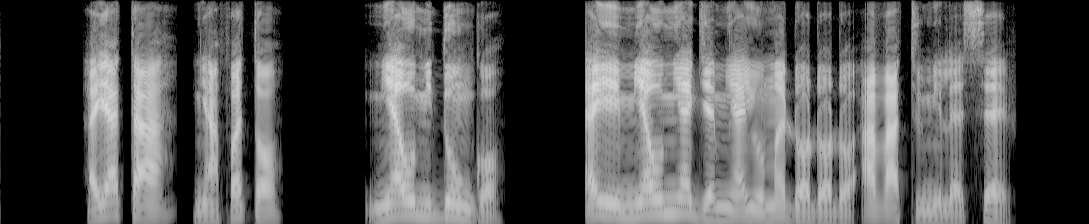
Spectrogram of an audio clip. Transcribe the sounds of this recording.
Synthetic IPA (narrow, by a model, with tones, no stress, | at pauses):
ɛ˦ja˦t̪a˦mĩ˨ã̰˨ɸɛ˦t̪ɔ˦ | mĩ˦a˨wo˦mĩ˨d̪o˦ŋ̩˦ɡɔ̰˨ | e˦jɛ˦mĩ˦a˨wo˦mĩ˦a˦d͡ʒɛ˨mĩ˨a˨jo˨mɛ̃˨ɖɔ˨ɖɔ˨ɖɔ̰˨ʔa̰˦va˦t̪u˨mĩ˨lɛ˨sɛ˦˨ɾ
